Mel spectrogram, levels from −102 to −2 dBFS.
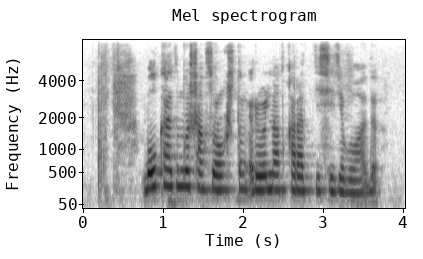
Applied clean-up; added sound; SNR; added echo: none; none; none; none.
